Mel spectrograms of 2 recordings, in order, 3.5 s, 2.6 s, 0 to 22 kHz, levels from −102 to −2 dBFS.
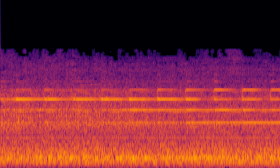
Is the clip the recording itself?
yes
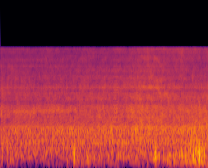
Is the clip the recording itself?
no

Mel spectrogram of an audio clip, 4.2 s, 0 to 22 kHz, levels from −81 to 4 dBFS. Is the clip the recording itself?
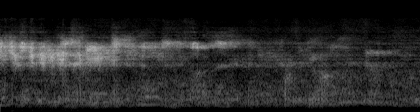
no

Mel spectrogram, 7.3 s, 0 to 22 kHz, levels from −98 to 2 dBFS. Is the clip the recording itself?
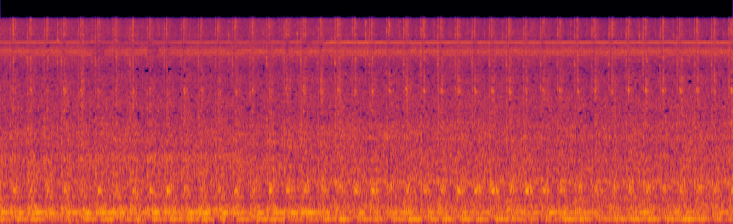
yes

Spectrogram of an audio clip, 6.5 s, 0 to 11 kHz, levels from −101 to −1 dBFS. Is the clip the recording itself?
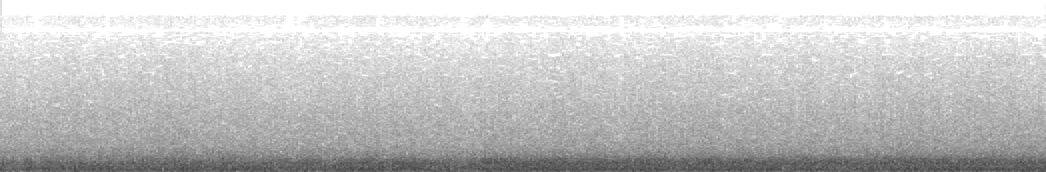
yes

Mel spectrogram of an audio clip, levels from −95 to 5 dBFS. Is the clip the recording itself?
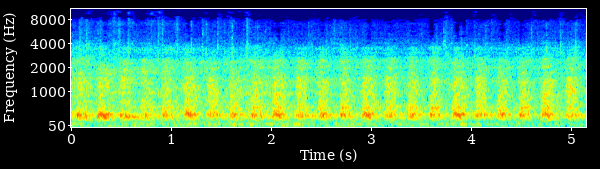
no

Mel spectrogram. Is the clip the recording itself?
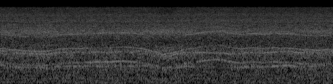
yes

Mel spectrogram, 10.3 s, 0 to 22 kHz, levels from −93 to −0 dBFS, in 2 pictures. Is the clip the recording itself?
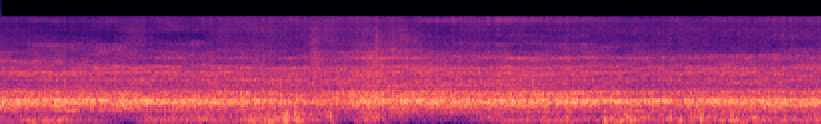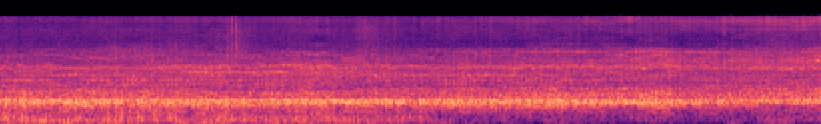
no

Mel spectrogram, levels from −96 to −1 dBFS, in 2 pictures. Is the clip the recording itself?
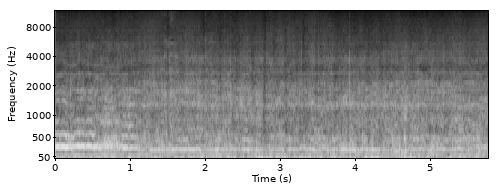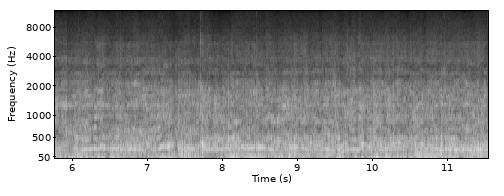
no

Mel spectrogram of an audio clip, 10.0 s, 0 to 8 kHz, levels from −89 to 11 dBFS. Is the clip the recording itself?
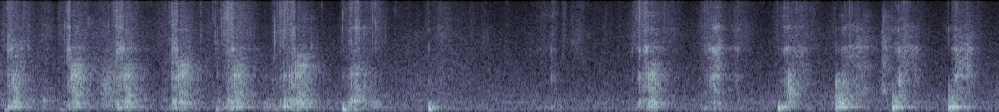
yes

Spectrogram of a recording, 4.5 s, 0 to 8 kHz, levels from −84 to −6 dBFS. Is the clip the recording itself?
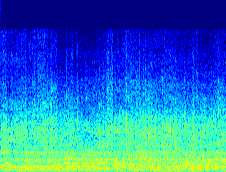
no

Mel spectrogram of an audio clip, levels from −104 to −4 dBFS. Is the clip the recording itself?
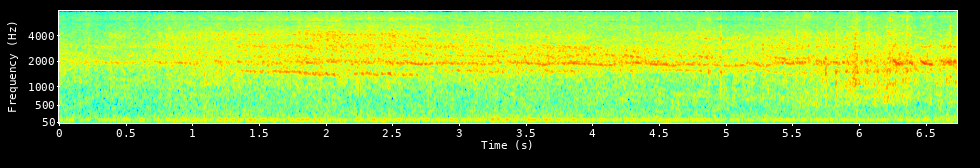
yes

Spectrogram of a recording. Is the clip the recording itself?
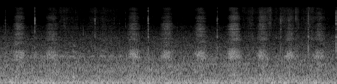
no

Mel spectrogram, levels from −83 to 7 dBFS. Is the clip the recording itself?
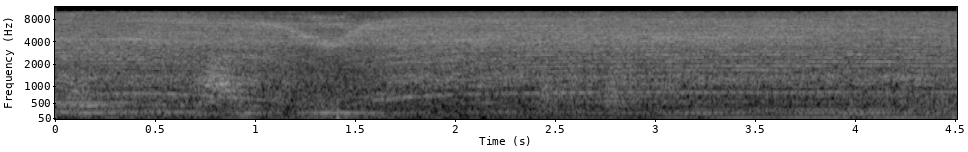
yes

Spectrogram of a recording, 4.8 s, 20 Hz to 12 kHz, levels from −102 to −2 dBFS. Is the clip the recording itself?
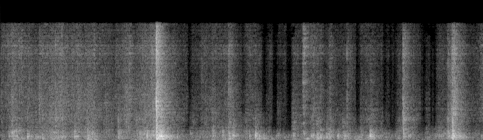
no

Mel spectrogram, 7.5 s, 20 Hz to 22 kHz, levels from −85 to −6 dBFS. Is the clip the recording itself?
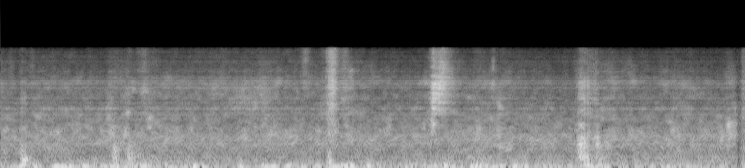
no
